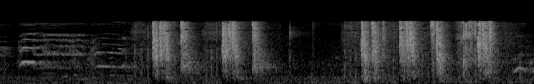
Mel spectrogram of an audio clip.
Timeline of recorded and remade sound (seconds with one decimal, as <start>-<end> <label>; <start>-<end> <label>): 0.0-5.3 recorded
